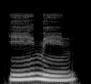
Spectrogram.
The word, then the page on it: 移民: yí mín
